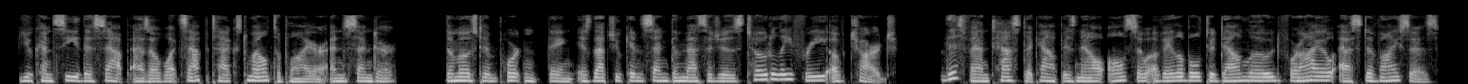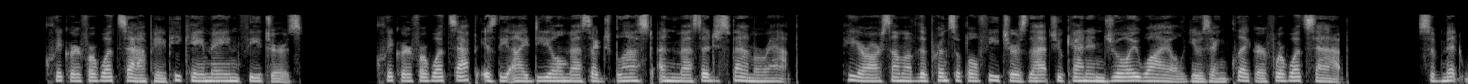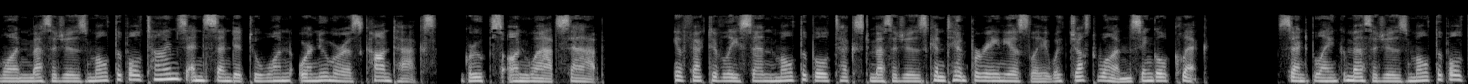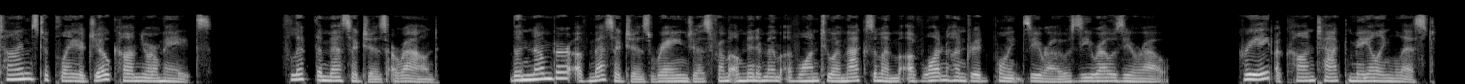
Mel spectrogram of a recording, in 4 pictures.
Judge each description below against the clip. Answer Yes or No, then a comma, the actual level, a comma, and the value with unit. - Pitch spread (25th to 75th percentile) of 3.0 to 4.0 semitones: Yes, average, 3.3 semitones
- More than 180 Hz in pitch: No, medium, 160 Hz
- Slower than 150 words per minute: Yes, average, 140 wpm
